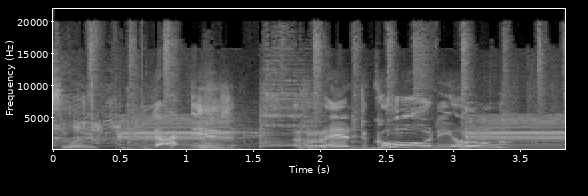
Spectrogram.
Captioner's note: laughs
